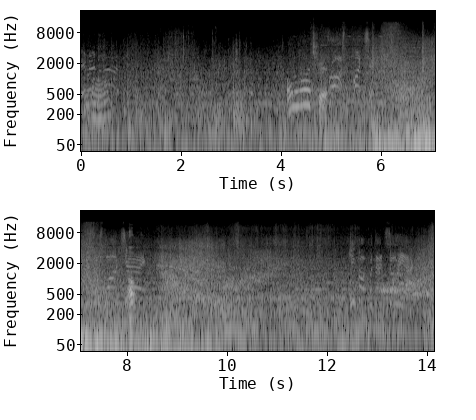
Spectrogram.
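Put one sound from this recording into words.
A young man talks close to a microphone.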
